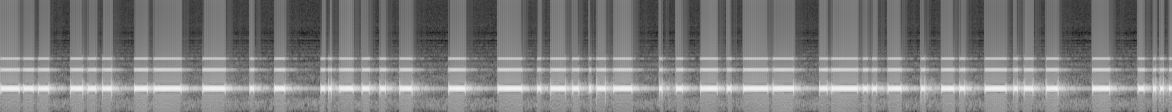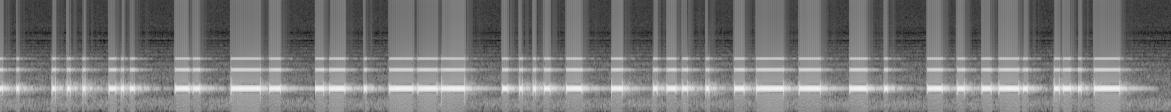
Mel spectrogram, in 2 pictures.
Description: Beeps of irregular length, with room echo. There is no code.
